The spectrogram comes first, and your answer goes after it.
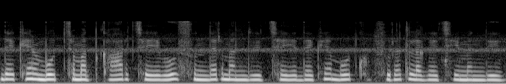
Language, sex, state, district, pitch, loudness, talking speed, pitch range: Maithili, female, Bihar, Madhepura, 225 Hz, -16 LUFS, 190 wpm, 210-230 Hz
